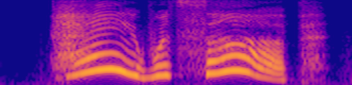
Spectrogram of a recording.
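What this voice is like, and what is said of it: Overly happy, exaggerated cheerful voice. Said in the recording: “I exclaimed in an overly happy voice.”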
